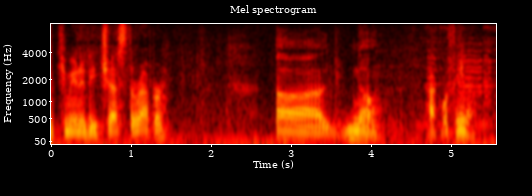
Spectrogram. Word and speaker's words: Awkwafina: Awkwafina. Awkwafina. Like the water? Well, it's spelled differently.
